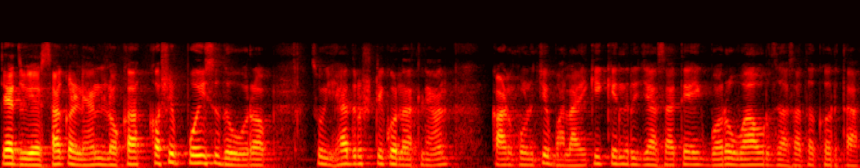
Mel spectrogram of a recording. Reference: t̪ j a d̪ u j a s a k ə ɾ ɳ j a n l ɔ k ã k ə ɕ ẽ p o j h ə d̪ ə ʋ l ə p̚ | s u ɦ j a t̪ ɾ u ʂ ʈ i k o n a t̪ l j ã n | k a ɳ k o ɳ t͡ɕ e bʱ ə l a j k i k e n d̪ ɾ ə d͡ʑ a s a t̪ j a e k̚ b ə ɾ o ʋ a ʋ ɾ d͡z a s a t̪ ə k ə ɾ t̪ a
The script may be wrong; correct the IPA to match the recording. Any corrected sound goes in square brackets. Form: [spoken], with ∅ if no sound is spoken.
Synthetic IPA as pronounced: t̪ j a d̪ u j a s a k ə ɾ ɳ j a n l ɔ k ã k ə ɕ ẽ p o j [s] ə d̪ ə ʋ [ɾ] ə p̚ | s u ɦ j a [d̪] ɾ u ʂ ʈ i k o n a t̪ l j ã n | k a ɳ k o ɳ t͡ɕ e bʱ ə l a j k i k e n d̪ ɾ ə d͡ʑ a s a t̪ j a e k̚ b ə ɾ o ʋ a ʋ ɾ d͡z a s a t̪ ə k ə ɾ t̪ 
